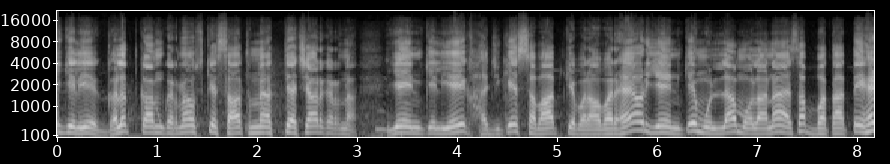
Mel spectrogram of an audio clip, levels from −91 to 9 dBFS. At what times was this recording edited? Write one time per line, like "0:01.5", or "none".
none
